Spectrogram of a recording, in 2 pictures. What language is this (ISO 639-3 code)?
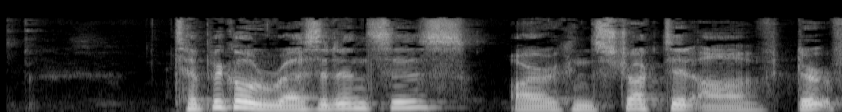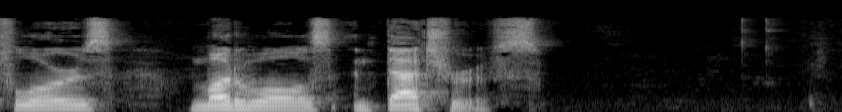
eng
